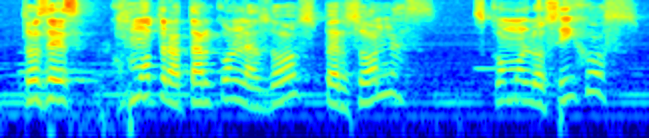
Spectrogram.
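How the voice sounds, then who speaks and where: A man's voice: high voice, measured pace, fairly bright tone, soft background music. A male pastor preaching conversationally, often checking in with "¿sí?" and acting out quoted voices. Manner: acts out quoted voices in dialogue. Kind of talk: sermon. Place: church service.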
